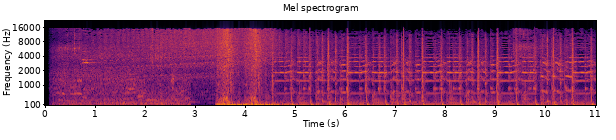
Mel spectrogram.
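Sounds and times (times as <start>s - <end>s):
motorbikes passing: 0.1s - 5.7s
street traffic noise: 0.1s - 6.4s.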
